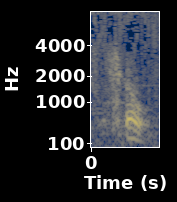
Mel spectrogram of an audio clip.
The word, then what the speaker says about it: Choate: It's Choate. Spell it. – C-H-O-A-T-E.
